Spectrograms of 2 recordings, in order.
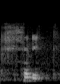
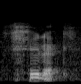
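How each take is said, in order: First: The second vowel sounds like 'i'. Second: The second vowel sounds like 'e'. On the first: This is the name used in modern Hebrew. "현대 히브리어에서는 히, 히릭라고도 하거든요" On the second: This is the name used in this text. "여기서는 히렉이라고 했는데"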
